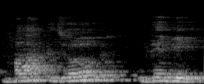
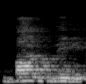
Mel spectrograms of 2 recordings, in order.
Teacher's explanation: অঘোষ বর্ণ যদি ঘোষ বর্ণে পরিণত হয় তাহলে এই পদ্ধতির নাম কি? ঘোষী ভবন।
